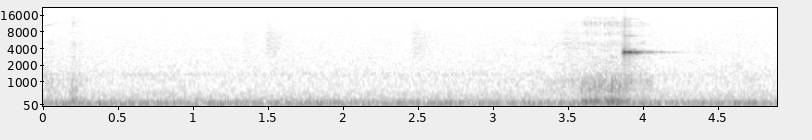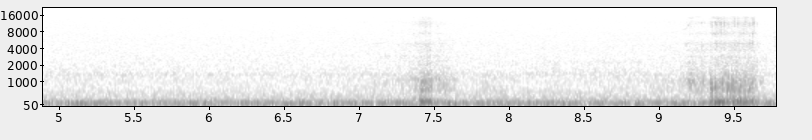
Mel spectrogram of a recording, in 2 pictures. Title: Dog sleeping with his eyes open and snoring.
